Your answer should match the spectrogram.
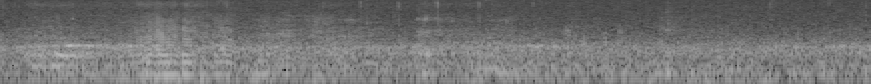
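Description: Buzzing of flying insects' wings, a steady hum that swells slightly in the first second.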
